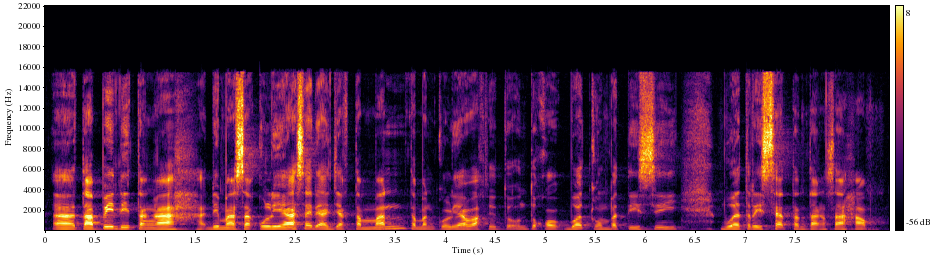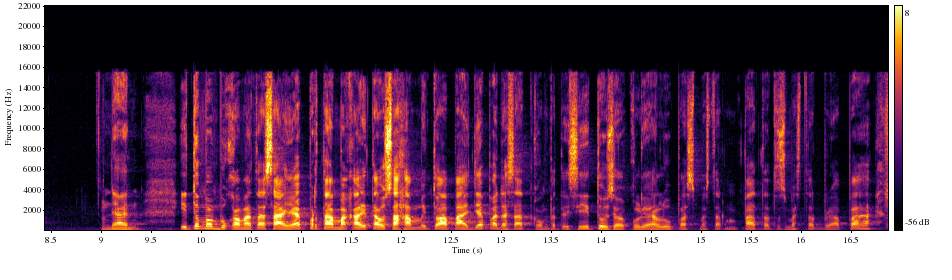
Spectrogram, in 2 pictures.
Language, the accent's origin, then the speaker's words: Indonesian; Bandung, West Java, Indonesia; also born or lived in Jakarta / Brazil; Saya lahir di Jakarta, terus tinggal di Bandung. Udah itu saya ke Brazil, udah itu ke Indonesia lagi waktu kuliah. Saya kuliah di Bandung, di Parahyangan, jurusan manajemen keuangan.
